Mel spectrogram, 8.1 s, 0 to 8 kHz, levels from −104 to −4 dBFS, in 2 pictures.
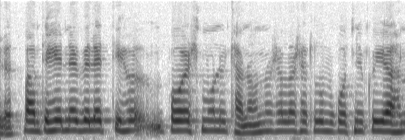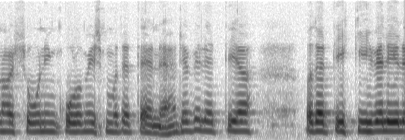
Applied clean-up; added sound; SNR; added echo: none; none; none; none.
